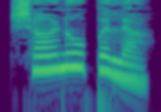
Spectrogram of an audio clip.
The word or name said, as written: ಶಾಣೋಪಲ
